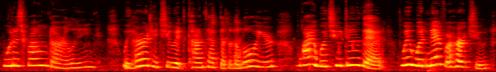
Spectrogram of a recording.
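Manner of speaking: high syrupy mock-sweet voice; sugary fake concern. Victoria sweet-talking Gail, high and syrupy. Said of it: "That, that's [name]".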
